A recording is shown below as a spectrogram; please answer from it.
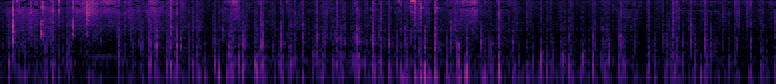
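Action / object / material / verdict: tap / faux leather zip pouch / faux leather / none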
